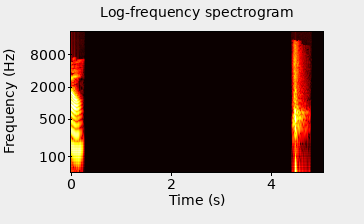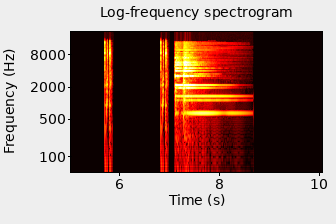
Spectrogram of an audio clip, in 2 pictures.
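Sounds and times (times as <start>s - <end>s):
notification bell ding: 7.1s - 8.7s.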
